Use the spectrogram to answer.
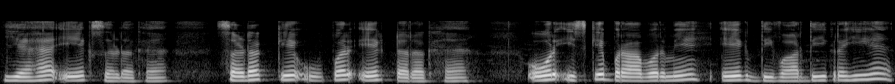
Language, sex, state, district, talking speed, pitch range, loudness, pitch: Hindi, female, Uttar Pradesh, Saharanpur, 125 wpm, 170-210 Hz, -17 LUFS, 190 Hz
